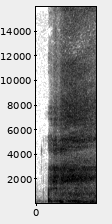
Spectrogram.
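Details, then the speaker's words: Single adult sneeze during a recording: after a moment of quiet, a sudden explosive rush of air bursts out and carries on briefly. "The most dominant thing you could have done is just continue to make yourself sneeze."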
